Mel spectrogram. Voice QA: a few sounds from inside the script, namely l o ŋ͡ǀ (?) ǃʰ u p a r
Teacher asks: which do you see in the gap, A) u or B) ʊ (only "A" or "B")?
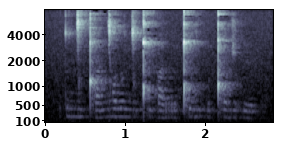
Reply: B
